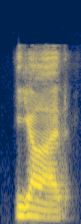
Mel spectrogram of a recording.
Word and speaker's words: yod: Yeah, yod, yod.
